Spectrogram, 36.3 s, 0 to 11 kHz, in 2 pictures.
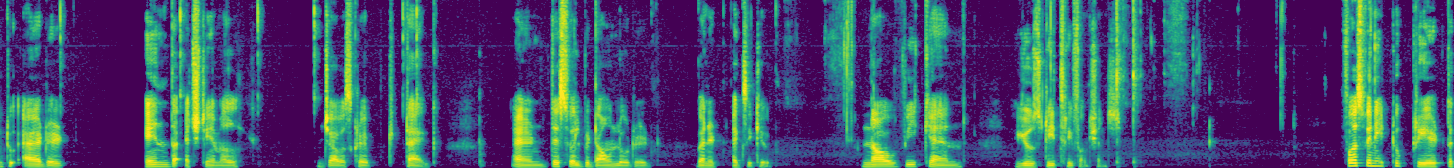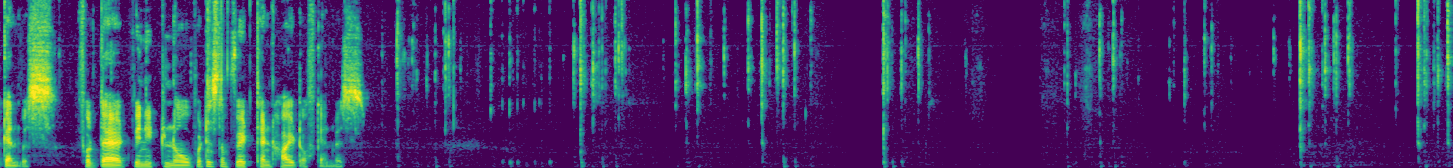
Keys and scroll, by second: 13.9 Return, 22.7-29.3 typing, 31.4 8, 31.8 0, 32.8 Return, 34.1-36.3 typing.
